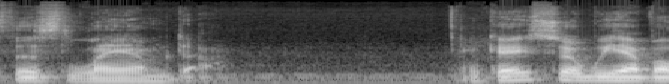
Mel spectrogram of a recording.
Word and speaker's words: lambda: PI symbol I've guaranteed that but you would pronounce this lambda ok so we have a lambda equal to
